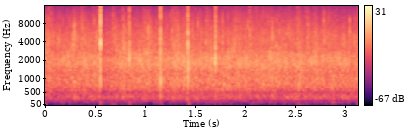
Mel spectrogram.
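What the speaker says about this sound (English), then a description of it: "Would you please give another round of applause to Shelley and everyone there at Goodwill?" Audience applause at a regional chamber annual meeting, a steady, moderately distant wash of many hands clapping with a few sharper claps standing out, and no talking over it.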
